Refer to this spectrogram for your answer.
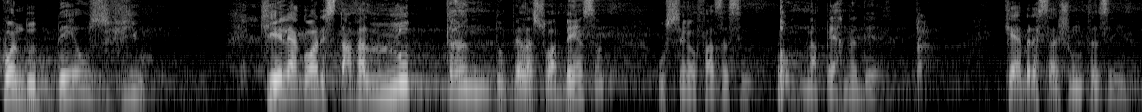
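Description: A male pastor preaching a sermon in an animated way, full of rhetorical questions. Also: on the high side, measured pace, long reverb tail.

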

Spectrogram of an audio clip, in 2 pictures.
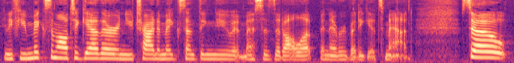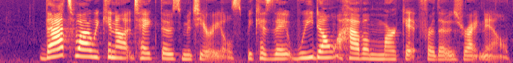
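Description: A woman, a recycling expert explaining things in a casual interview, lively and emphatic, repeating her key phrases. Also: fairly high pitch. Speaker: city recycling guest expert.

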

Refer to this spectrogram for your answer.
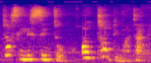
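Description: A woman's voice: high-pitched, wildly swooping pitch, normal speed. A woman with a Nigerian accent giving a promotional announcement in Nigerian Pidgin. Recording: roomy, distant, light music.

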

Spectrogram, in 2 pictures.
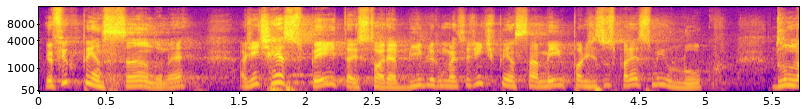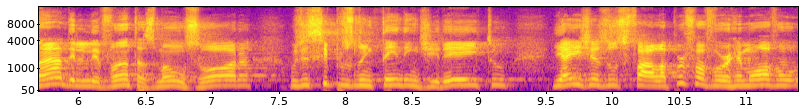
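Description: A man's voice: high-pitched, a bit bright, slight background noise. A man preaching a sermon, telling the story and acting out its scenes. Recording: long hall reverb.

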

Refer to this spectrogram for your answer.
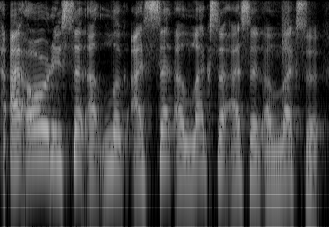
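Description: A man's voice: high-pitched, brisk, a bit bright. A man chatting casually about his kids, talking loosely with lots of slang, and acting out how he scolds them. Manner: casual slang, says bro often. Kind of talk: casual chat.

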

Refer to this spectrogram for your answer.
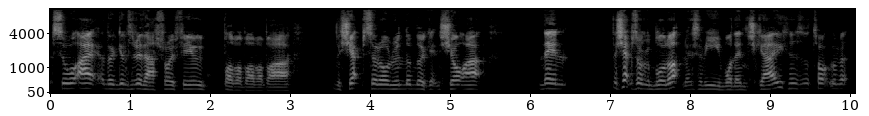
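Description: A man's voice: a little high, a little fast, fairly bright tone. A young Scottish man co-hosting a podcast, bantering bluntly, teasing and swearing casually while recapping. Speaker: podcast co-host. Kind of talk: casual chat.

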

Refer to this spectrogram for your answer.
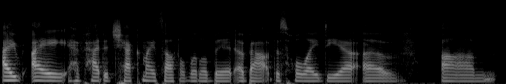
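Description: A woman in her forties talks as a podcast guest, her voice sitting low. She reasons aloud in a relaxed, searching way, circling back to check that her listener follows. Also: normal speed, gravelly, clear, resonant tone. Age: 40s. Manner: reflective, thinks aloud with frequent "like" and "right?". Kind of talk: conversational interview.

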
